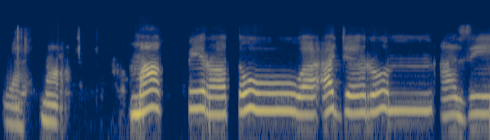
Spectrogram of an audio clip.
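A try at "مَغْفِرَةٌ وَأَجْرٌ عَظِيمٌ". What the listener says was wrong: Ronnya jangan ditahan karena idhar. Jadi kalau mau ngelagu nih Bu, magfiratu di to-nya idgham biguna boleh ditahan. Tapi di ronnya wa ajrun azim idhar. Tanwinnya ya Bu ya.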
